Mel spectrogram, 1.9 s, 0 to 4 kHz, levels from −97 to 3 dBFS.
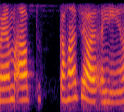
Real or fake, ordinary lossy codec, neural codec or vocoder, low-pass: real; none; none; 3.6 kHz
